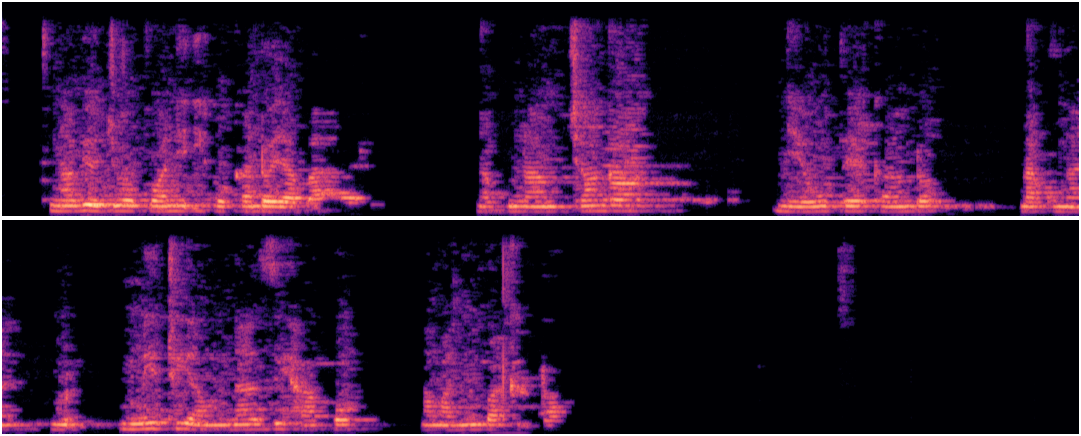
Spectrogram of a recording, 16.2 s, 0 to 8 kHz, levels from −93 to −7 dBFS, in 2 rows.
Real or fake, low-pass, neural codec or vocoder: real; 7.2 kHz; none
